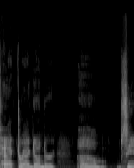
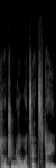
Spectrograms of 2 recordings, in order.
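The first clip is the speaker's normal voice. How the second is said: all mad, hard scolding, pitched up; 7 semitones higher than usual. Retelling what a show character says to Lily: imitating Ronnie being mad. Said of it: "Ronnie being all mad at her".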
